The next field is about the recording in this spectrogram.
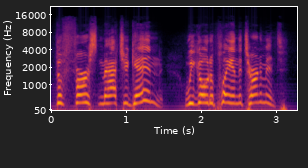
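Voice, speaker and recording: A young man performing a one-man show, telling a story in an animated way and acting out scenes and voices. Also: moderate pace, no echo. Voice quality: bright, high-pitched voice. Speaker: solo stage performer.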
